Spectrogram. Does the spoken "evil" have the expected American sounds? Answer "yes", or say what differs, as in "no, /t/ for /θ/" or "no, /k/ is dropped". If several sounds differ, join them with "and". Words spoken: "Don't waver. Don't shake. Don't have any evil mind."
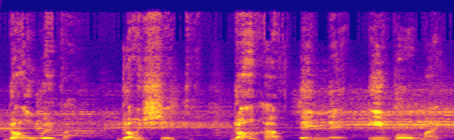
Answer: yes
